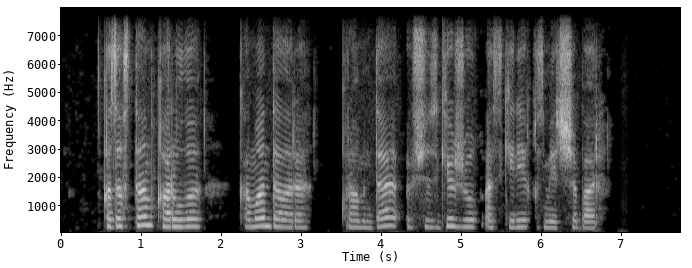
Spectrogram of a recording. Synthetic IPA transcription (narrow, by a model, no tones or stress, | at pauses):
qʰɑzɑqst̪ɑɴqʰɑɾulˠə | kʰo̞mand̪alˠɑɾə | qʰʊɾɑmənd̪ɑʏʃʒ̥ʏzɡʲe̞ʒuəqæskʲe̞ɾijqʰəzme̞t̪ʃɪbɑɾ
